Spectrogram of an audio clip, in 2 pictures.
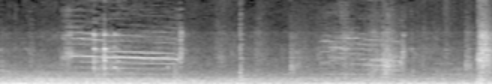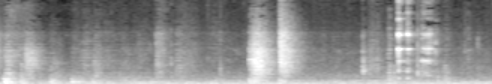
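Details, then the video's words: Stray cats and kittens waiting for food give short wavering meows early on, then clattering like dishes and cutlery, bumps and scraping take over the later seconds. "The cats and the kittens were waiting for me to feed"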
